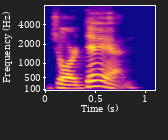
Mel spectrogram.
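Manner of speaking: Jordan said as "jor-DAN", with a full "Dan" ending; "Jordan" with a drawn-out second syllable rhyming with "Dan"; imitated mispronunciation. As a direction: quote his wrong Jordan, jor-DAN. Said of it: "He said".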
